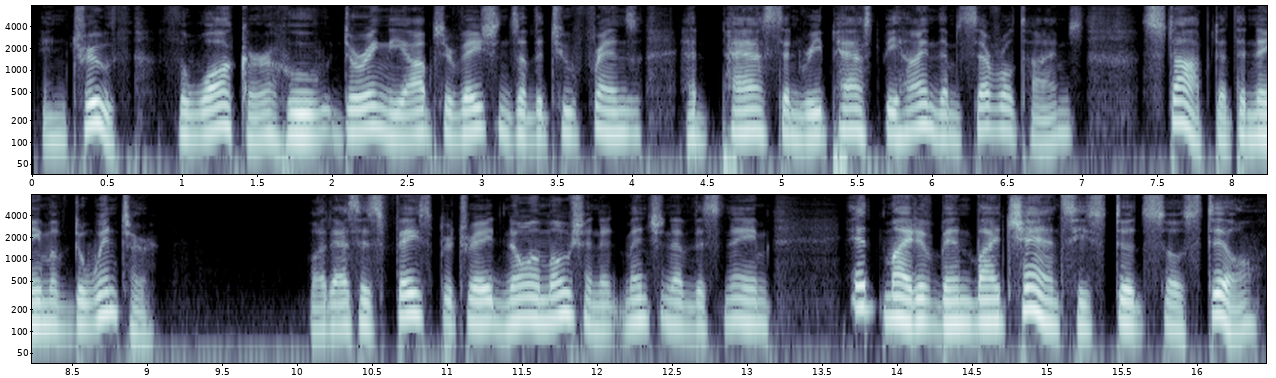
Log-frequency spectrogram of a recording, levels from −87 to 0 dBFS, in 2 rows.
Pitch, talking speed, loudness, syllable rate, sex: 130 Hz, 180 wpm, -19 LUFS, 4.9 syllables/s, male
